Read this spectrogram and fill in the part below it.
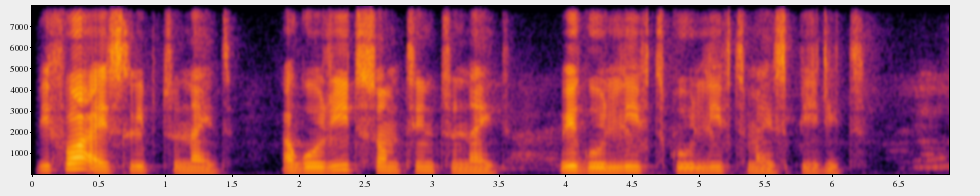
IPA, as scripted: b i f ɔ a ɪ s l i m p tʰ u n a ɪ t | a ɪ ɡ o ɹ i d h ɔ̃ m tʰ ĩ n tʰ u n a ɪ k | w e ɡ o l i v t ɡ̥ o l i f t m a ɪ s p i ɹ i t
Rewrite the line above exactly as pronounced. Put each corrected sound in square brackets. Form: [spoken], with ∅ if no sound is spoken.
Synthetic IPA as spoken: b i f ɔ a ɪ s l i [∅] p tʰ u n a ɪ t | a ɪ ɡ o ɹ i d [s] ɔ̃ m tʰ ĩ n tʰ u n a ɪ [t] | w e ɡ o l i [f] t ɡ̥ o l i f t m a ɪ s p i ɹ i t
